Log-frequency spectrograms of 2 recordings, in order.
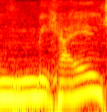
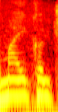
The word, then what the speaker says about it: Michael: Así es, como Mijael Schumacher, no Michael Schumacher, sino Mijael Schumacher.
